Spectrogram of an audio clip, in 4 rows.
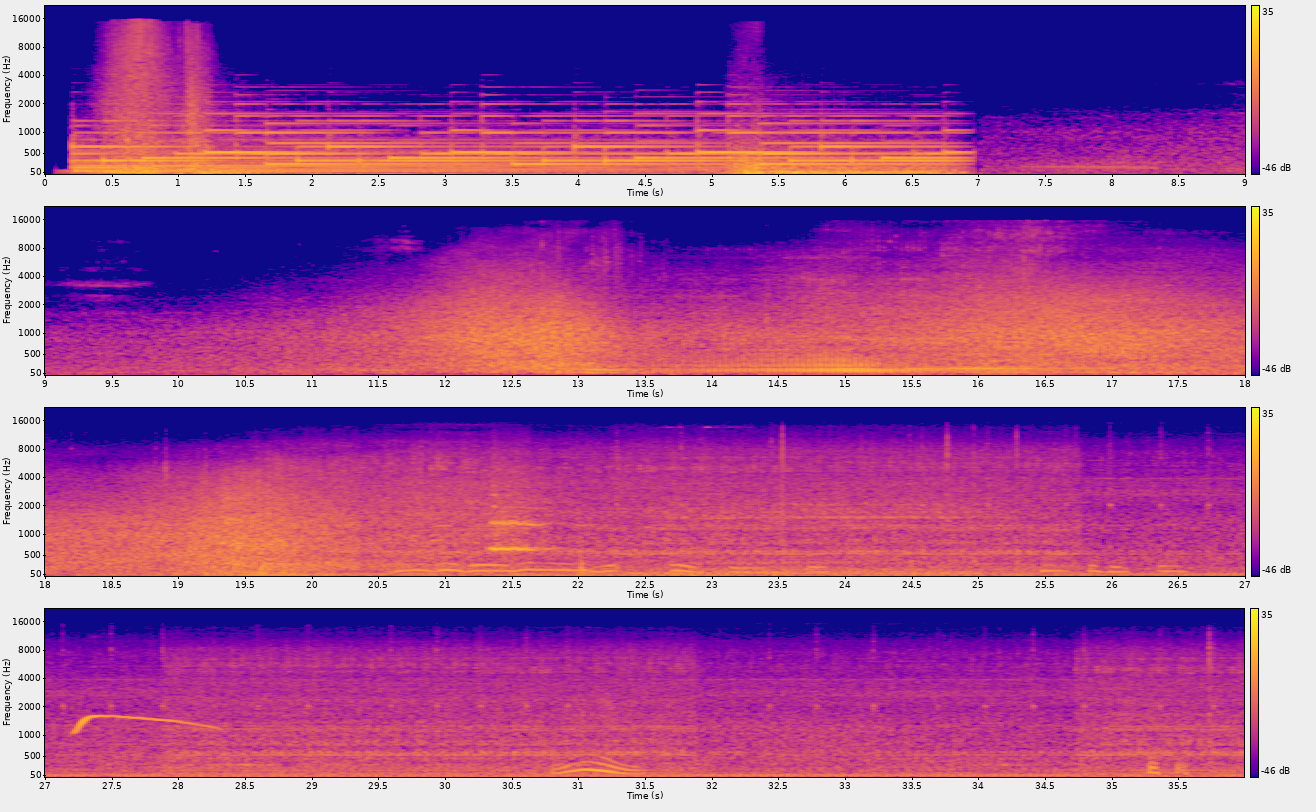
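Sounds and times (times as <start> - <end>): cars driving past: 7.1 - 35.9
short high tone: 27.2 - 28.4
rising and falling tone: 27.2 - 28.6.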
